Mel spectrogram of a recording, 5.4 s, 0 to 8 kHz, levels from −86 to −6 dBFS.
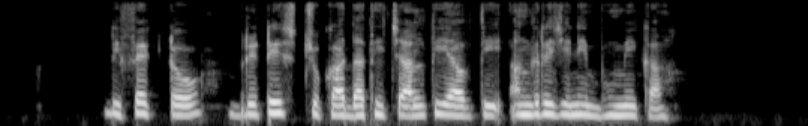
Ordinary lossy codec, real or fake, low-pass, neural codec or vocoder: none; fake; 7.2 kHz; codec, 16 kHz, 8 kbps, FreqCodec, larger model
